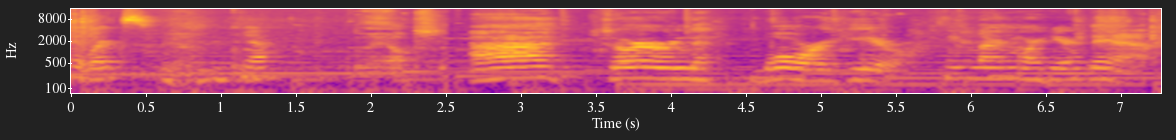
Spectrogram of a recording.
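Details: Adults with aphasia (language loss) after strokes a couple of years ago, attending speech therapy and aphasia lunches, struggling with verbal speech and word finding; aphasia.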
